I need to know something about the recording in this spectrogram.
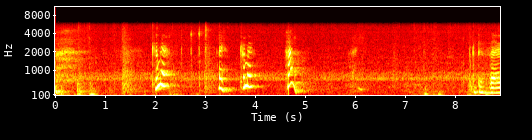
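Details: Young female Bengal cat, indoors, calls repeatedly: four short, bent meows within about three seconds, then quiet, with a man's voice returning near the end.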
